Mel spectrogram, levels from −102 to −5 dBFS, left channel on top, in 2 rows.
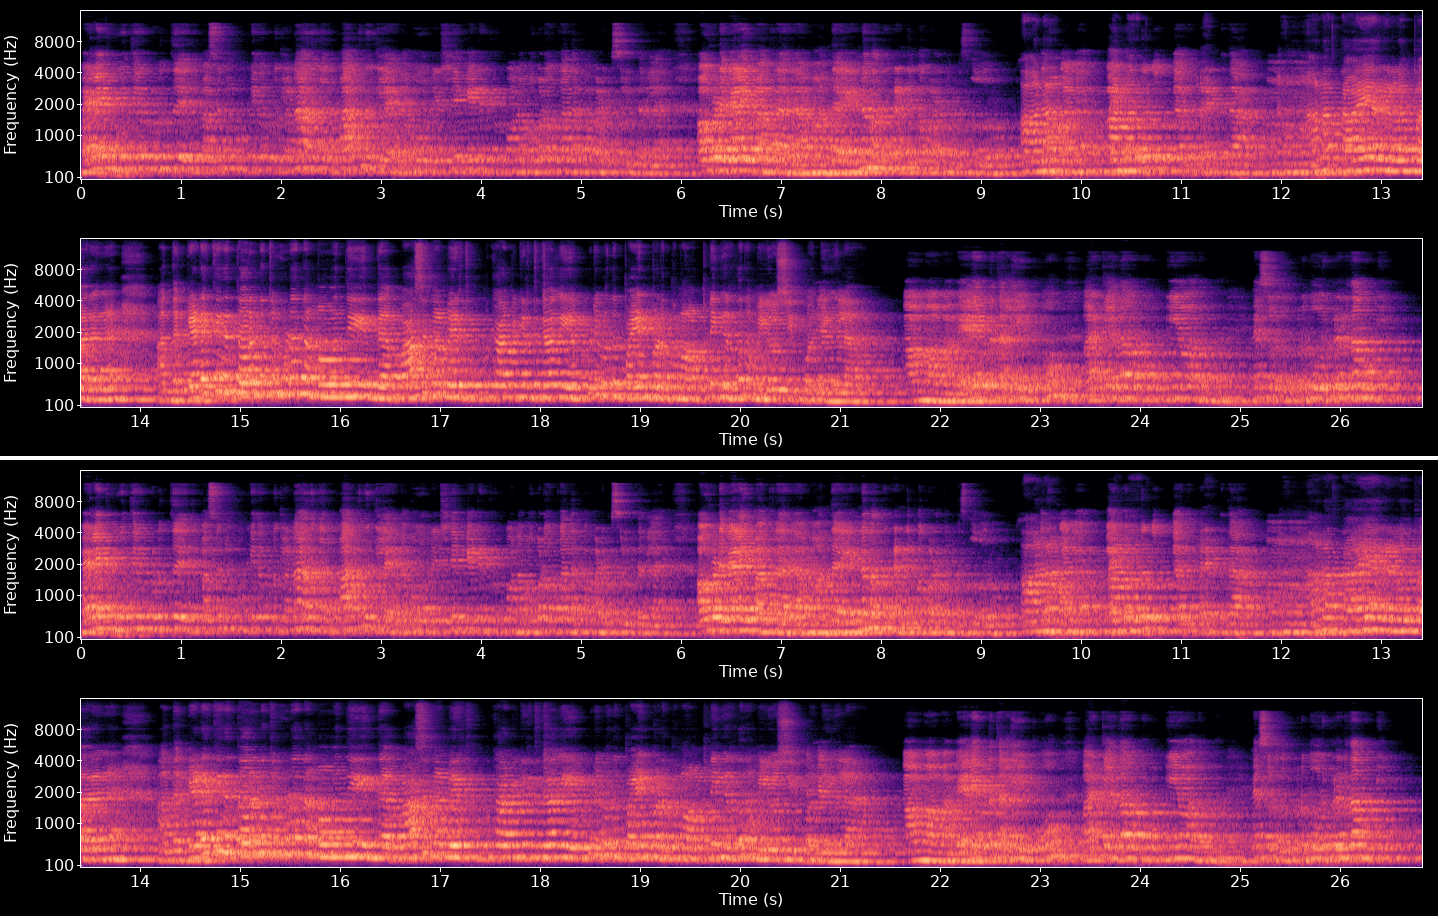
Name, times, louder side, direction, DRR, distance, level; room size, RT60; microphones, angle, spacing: voice 1, 0.0-9.2 9.6-12.4 20.8-20.9 21.6-26.4, right 1 dB, 55° right, -6 dB, 0.9 m, -27 dB
voice 2, 9.4-9.9 10.2-10.7 11.1-11.3 11.9-21.3, left 1 dB, 35° left, -3 dB, 0.5 m, -24 dB
2.5 x 2.1 x 3.8 m, 2.1 s
head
